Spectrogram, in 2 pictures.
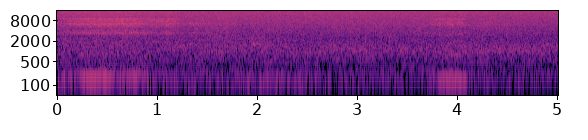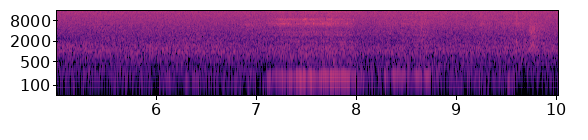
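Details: Sleeping beagle snoring softly indoors: low, rumbling snores come in three irregular bouts, one at the start, a short one near four seconds and a longer one later, over a steady faint background hiss.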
